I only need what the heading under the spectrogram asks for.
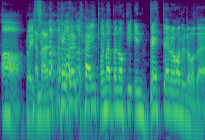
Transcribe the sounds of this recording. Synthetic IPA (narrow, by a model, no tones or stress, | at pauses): arajtapʰɛdɛrkʰaŋkʰəmabənɔɡiʔɨnbɛd̥ɛɾɔɦɔnənoːðɛ̰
